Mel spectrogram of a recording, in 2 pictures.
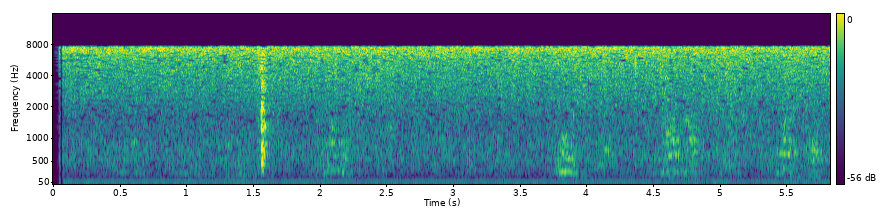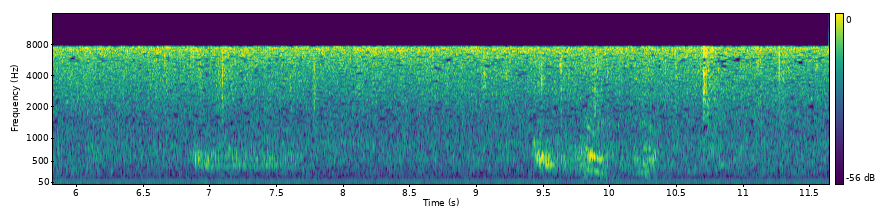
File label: groans, fish; biophony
